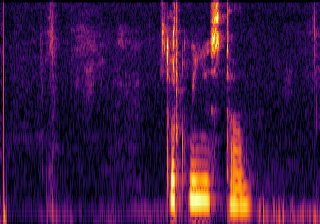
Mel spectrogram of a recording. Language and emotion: Russian, neutral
